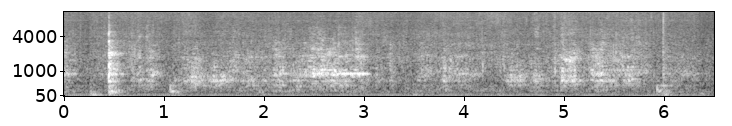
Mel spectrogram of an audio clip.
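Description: Onion-and-spice masala sizzling in hot oil in a wok while a wooden spatula stirs and scrapes it around the pan, with one sharp knock about half a second in.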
